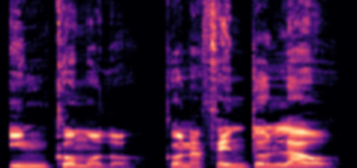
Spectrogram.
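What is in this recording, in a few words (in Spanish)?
"incómodo", Spanish, male; mekanta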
